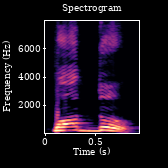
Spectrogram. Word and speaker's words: পদ্ম: কিন্তু আমরা কোনটা উচ্চারণ করব? দুইবার উচ্চারণ করব, দটা, পদ্ম।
